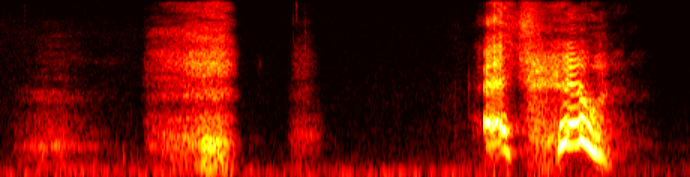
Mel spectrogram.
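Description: A sharp indrawn breath, then a loud voiced sneeze with a rising and falling cry-like tail; an ordinary sneeze.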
